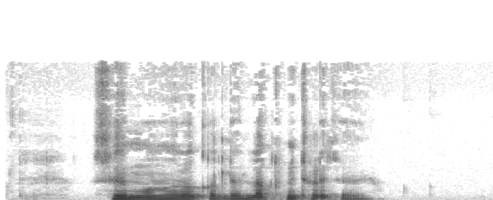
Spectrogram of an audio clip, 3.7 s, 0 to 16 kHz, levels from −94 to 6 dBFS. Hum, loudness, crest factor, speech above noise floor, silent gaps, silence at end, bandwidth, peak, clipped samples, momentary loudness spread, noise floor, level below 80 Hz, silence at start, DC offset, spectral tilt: none; -25 LUFS; 20 dB; 49 dB; none; 0.9 s; 11.5 kHz; -8 dBFS; under 0.1%; 13 LU; -73 dBFS; -60 dBFS; 0.7 s; under 0.1%; -7 dB/octave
